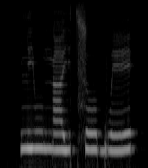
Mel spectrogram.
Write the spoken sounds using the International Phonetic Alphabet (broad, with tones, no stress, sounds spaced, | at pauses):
l j u˧ ŋ a˧ j t͡s o˧ b w e˨˦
